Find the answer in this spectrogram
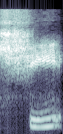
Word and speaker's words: qi: organs and there's something called chi energy which it's spelled qi.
